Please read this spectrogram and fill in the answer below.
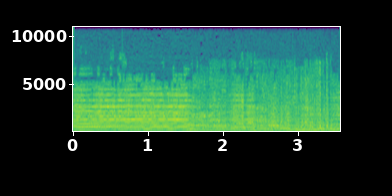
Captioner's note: roaring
